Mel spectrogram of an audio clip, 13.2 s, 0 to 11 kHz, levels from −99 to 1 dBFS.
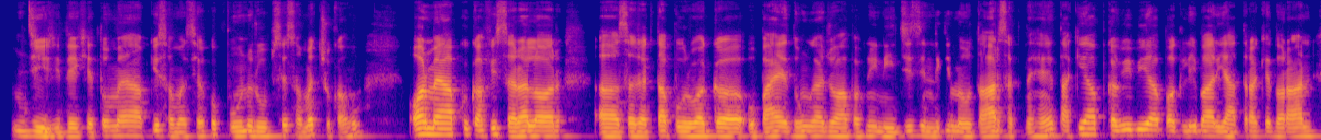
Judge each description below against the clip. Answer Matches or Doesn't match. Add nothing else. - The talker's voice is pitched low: Matches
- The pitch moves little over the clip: Matches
